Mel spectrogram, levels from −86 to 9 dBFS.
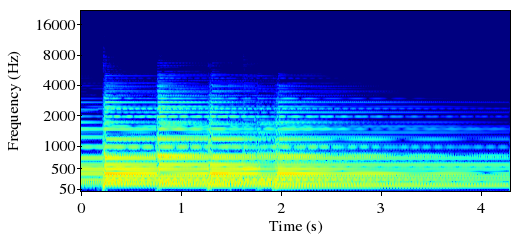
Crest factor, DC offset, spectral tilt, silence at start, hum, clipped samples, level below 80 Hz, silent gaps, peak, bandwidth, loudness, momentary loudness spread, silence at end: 16 dB; under 0.1%; -10 dB/octave; 0 s; none; under 0.1%; -58 dBFS; none; -8 dBFS; 5.4 kHz; -23 LUFS; 12 LU; 0 s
